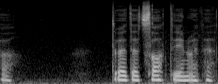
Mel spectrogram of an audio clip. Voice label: "tlodi", Welsh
